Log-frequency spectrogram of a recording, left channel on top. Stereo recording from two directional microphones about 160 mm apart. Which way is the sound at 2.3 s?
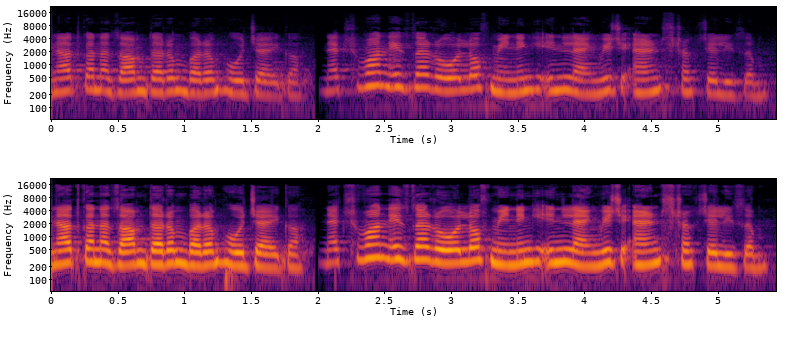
40° right (ahead or behind).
